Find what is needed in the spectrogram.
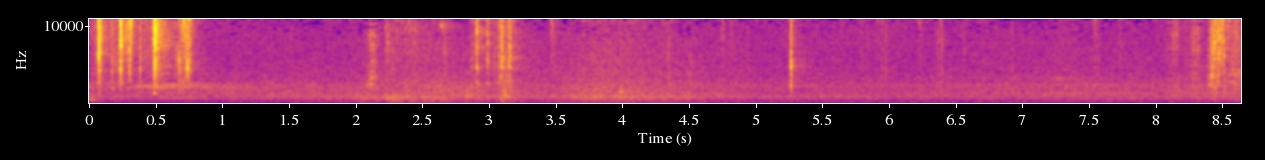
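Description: Steady workshop background hum with a few light clicks and taps from parts and tools being handled: a quick cluster at the start, another about three seconds in, and a single tick a little after the middle.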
